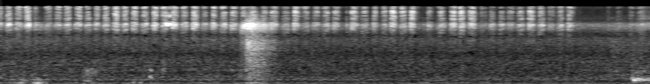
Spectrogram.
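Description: A marker rubbing on paper in faint colouring strokes, with one louder swish about three seconds in.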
